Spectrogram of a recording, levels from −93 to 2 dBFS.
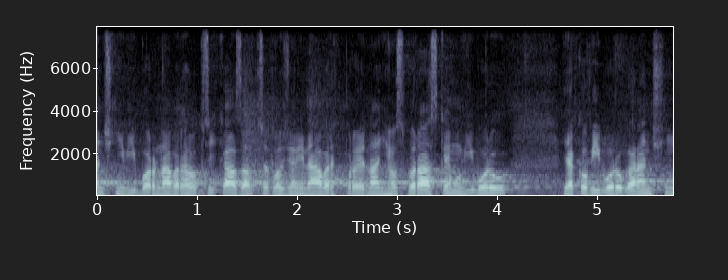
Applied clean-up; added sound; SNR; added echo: none; none; none; none.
